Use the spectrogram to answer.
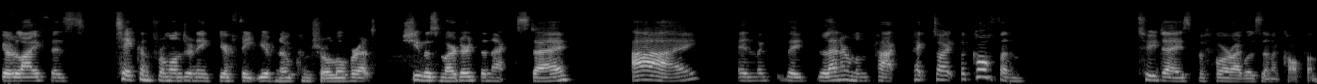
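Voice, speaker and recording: A woman with a Northern Irish accent speaks at a moderate pace in a bright, sharp tone, her fairly low pitch moving with ordinary variation, the sound dry and close with no echo. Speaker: interview guest.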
